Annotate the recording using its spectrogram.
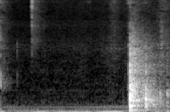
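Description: A few light clicks of a small plastic bottle cap being screwed shut by hand, then a woman starts speaking near the end.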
